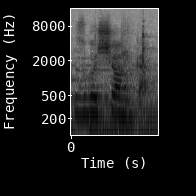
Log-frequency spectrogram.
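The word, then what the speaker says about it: сгущёнка: How do you pronounce it? Zgushonka.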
